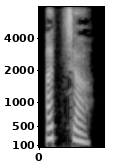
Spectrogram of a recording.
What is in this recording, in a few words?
"ಆಚ", Kannada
